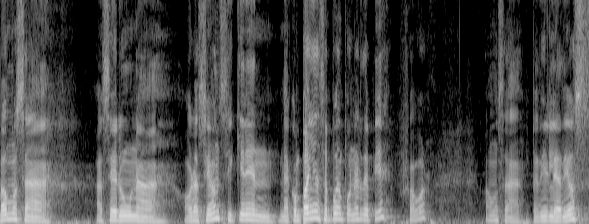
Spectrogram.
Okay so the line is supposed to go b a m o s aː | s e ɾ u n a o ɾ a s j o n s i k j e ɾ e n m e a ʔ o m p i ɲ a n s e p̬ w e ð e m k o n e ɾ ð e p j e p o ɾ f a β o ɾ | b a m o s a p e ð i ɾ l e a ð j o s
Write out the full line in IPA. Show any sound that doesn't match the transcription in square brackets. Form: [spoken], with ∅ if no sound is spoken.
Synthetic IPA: b a m o s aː | s e ɾ u n a o ɾ a s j o n s i k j e ɾ e n m e a [k] o m p [a] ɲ a n s e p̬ w e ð e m [p] o n e ɾ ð e p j e p o ɾ f a β o ɾ | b a m o s a p e ð i ɾ l e a ð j o s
